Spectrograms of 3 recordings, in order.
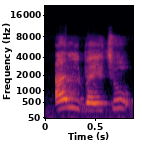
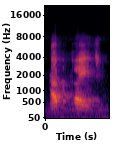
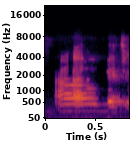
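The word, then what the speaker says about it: البيت: So the first word, is it al-baytu or ab-baytu? Al-baytu. Al-baytu, very good. However, I heard only 3 voices. Where is the rest, everyone? Still have dinner, maybe. Have dinner. Very good. Yeah. Al-baytu, very good.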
